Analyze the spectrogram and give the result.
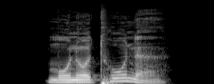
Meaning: inflection of monoton: 1. strong/mixed nominative/accusative feminine singular 2. strong nominative/accusative plural 3. weak nominative all-gender singular 4. weak accusative feminine/neuter singular
- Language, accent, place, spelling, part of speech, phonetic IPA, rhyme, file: German, Germany, Berlin, monotone, adjective, [monoˈtoːnə], -oːnə, De-monotone.ogg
